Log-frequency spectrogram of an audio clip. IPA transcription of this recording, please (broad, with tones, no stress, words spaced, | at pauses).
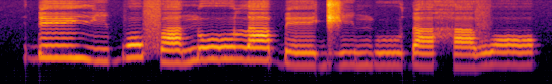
ɗeː˦ ji˨bɔ˦ fa˨noː˦la˦ ɓeː˨d͡ʒi˨muː˨ɗa˨ ha˨ vɔ˦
